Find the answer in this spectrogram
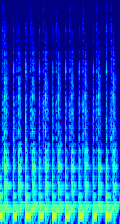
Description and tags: A pad-noise trill on the alto sax.
trill, smith, howie, sax, pad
